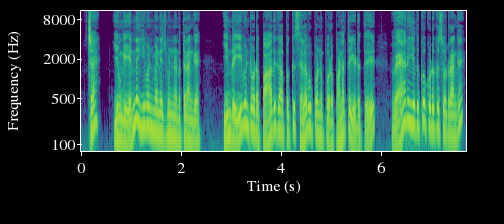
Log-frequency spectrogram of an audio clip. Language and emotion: Tamil, disgusted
